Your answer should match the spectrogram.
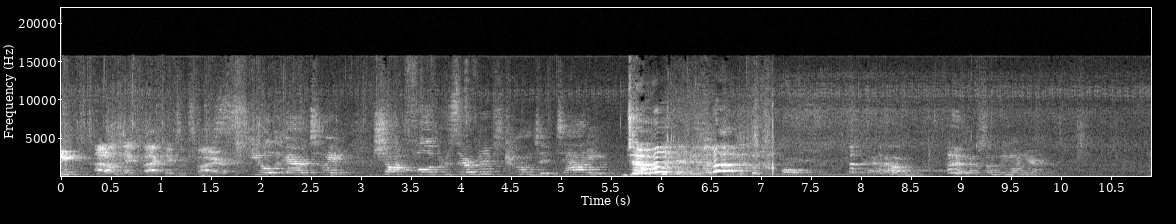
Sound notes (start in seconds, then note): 5.7 audience laughter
